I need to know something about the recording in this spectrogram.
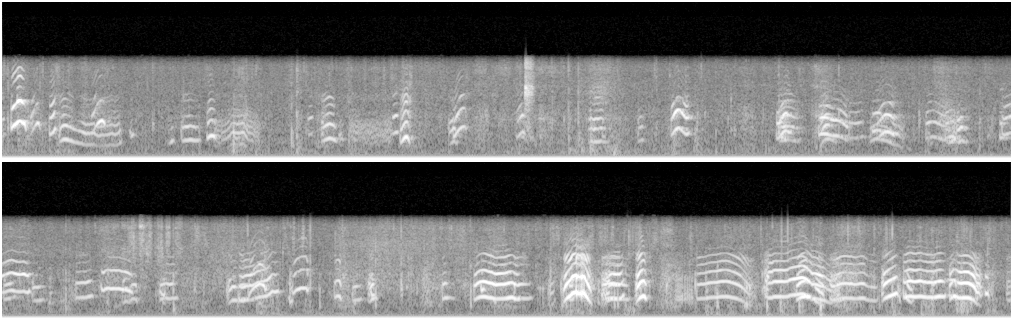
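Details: Several White Swiss Shepherd puppies whining and squeaking together in a steady overlapping chorus, with faint rising-falling whimpers that grow louder and more tonal toward the end.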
